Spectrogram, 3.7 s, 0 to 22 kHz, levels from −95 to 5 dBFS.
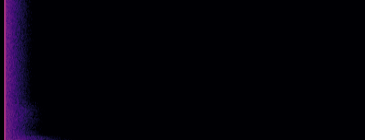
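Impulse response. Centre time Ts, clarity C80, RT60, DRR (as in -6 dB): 9 ms, 15.0 dB, 0.90 s, 6.0 dB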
